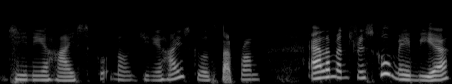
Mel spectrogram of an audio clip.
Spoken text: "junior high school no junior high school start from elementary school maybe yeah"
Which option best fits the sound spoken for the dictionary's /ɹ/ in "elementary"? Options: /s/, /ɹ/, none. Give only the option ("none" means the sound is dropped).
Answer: /ɹ/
